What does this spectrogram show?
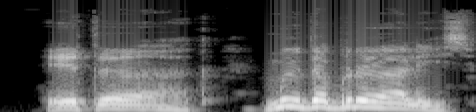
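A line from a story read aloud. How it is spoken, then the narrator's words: Exclaiming. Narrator (Russian): воскликнул Макгрудер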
